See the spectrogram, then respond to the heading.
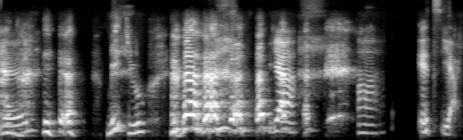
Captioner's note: laughs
